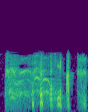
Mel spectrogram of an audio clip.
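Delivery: a high burst of laughter breaking up the take; can't keep a straight face, laugh it off; real laugh. Real, not acted. Caller cracking up mid-voicemail, real laugh.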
